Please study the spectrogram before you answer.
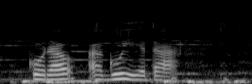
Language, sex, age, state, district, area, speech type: Santali, female, 18-30, West Bengal, Paschim Bardhaman, rural, spontaneous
